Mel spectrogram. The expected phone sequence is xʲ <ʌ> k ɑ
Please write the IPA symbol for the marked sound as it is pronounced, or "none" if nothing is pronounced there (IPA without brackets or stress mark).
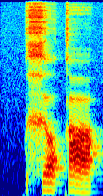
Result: ɔ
